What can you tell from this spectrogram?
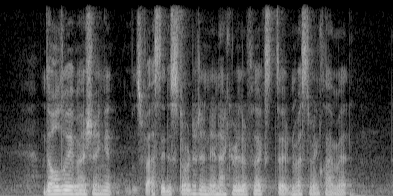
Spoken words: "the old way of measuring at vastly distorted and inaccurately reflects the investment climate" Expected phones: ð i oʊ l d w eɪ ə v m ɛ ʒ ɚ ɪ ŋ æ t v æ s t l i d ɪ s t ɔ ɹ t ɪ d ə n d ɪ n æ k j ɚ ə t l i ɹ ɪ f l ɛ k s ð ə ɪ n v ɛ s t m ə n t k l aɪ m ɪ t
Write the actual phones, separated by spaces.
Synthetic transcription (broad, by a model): ð i oʊ l d w eɪ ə m ɛ ʒ ɚ ɪ ŋ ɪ t f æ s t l i d ɪ s t ɔ ɹ t ɪ d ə n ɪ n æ k j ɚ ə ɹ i ɹ ɪ f l ɛ k s ð ə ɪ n v ɛ s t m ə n k l aɪ m ɪ t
